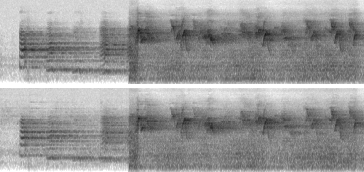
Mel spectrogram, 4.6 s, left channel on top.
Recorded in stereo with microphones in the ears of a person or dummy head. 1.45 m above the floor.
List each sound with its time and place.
0.2 s laughter: 70° left (ahead or behind), 1.2 m
1.6 s a bird: 20° left (ahead or behind), 1.3 m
